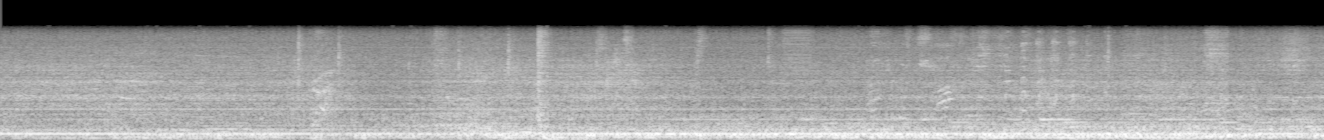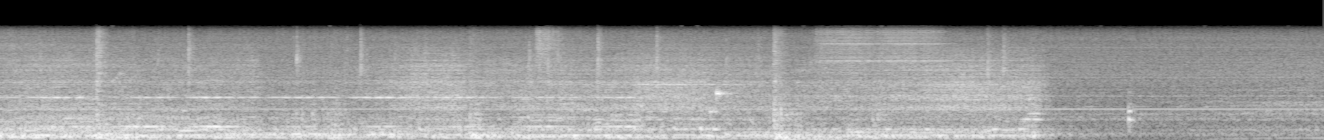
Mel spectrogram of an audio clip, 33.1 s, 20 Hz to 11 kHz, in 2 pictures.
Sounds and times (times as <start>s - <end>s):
Outside, urban or manmade: 0.0s - 33.1s
Speech: 10.8s - 13.0s.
